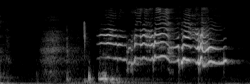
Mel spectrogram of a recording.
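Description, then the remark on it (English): A person imitates Scabbers the rat squealing with delight at being awarded the real weirdo: a loud, high, warbling squeal like a little pig that wavers up and down for about a second, preceded by soft breathy huffs and a short squeak. “Okay, well, Scabbers is squealing with delight the being awarded the real weirdo. Like a little pig.”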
